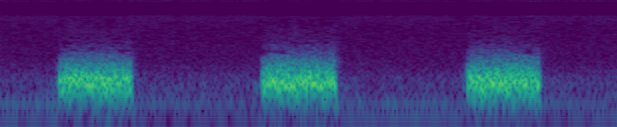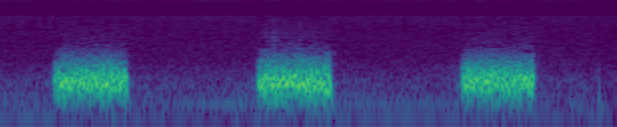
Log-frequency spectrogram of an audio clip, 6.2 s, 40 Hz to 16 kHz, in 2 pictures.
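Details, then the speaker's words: Simulated high-pitched blowing murmur made from a narrow band around 360 cycles, likened to mild mitral or aortic regurgitation murmurs: six regular soft bursts at about 59 a minute. "lo denominó soplos o plante de tonalidad alta y este se parece a los soplos de insuficiencia mitral y de insuficiencia aórtica cuando estos no son demasiado intensos escuchemos nuevamente este soplo"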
